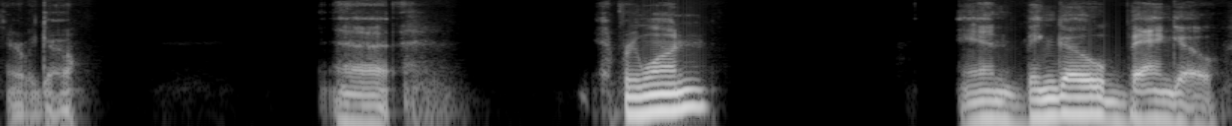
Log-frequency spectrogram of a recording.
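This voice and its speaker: Low-voiced man hosting a casual livestream. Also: unhurried, darkish tone, dry recording, clean studio sound. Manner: chatty, rambling, reads out viewer comments. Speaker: livestream host. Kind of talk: casual live stream chat.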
